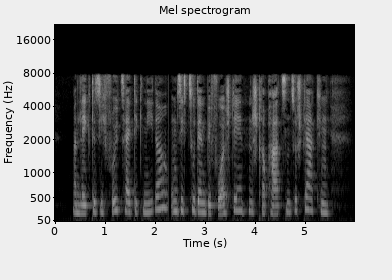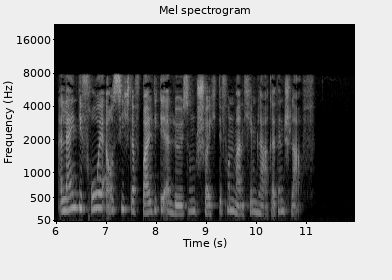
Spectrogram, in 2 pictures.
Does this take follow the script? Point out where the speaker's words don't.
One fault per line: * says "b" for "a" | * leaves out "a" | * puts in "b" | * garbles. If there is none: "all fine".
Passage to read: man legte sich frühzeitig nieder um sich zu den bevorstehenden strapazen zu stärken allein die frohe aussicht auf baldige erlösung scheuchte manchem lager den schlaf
* puts in "von"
